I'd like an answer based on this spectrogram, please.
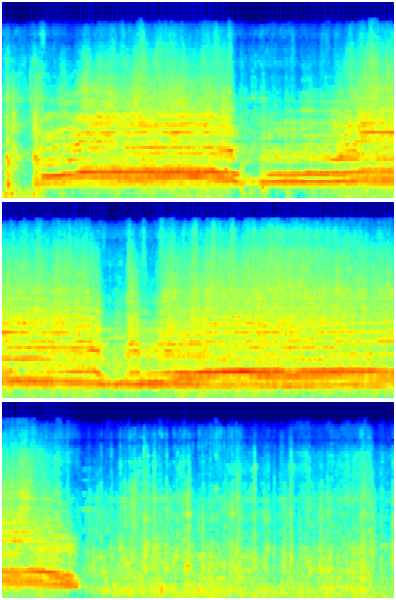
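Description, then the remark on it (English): The Boone Welcome Train rumbles along while its whistle sounds three long, loud blasts in quick succession; the whistle then stops, leaving just the steady rolling clatter of the cars. “we've just heard about the Boone Welcome Train”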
